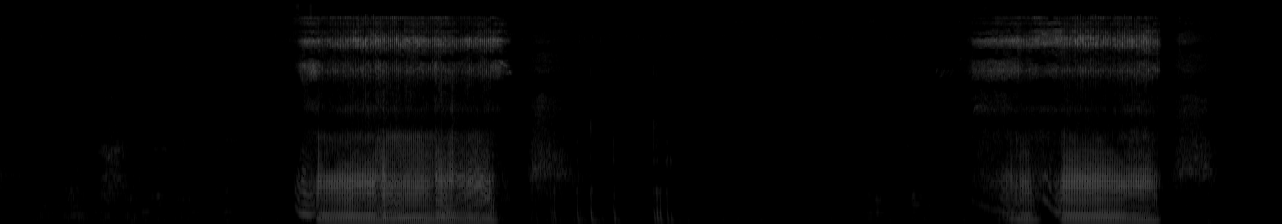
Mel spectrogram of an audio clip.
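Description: Two loud, rattling snores on breathing in, about five seconds apart, with quieter breathing between them: snoring in a sleeping dog.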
